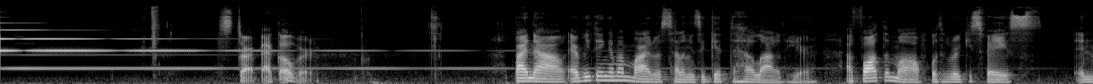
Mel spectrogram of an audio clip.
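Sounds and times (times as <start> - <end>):
bell ringing: 0.0 - 8.7
speech: 2.2 - 3.3, 5.2 - 10.9.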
